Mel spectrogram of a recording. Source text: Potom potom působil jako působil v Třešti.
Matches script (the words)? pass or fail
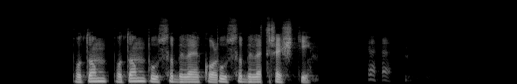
pass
